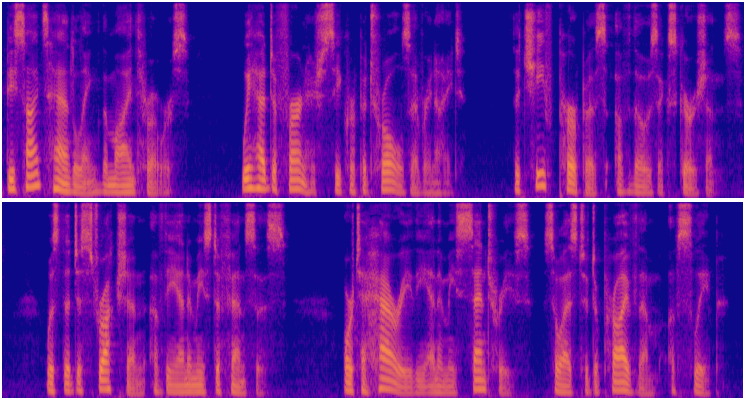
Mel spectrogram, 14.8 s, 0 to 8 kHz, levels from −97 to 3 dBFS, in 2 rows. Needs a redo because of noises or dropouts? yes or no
no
